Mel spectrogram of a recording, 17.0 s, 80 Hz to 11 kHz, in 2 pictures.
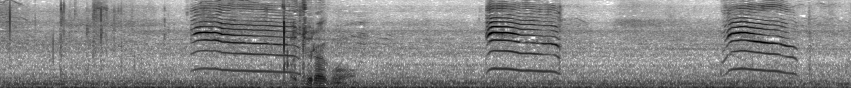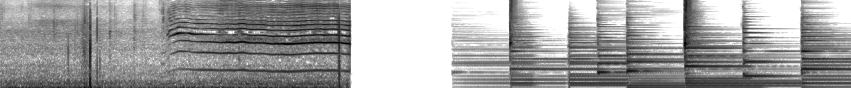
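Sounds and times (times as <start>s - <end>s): cat meowing: 1.9s - 3.0s, 4.8s - 5.7s, 7.2s - 8.1s, 10.1s - 12.0s.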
